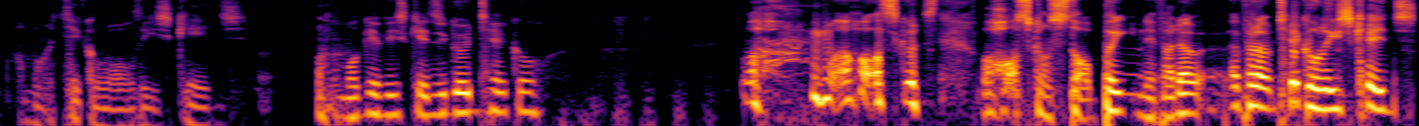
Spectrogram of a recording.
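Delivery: poorly put-on action-star tough-guy voice. Doing a bit as the action star, bad Jason Statham impression. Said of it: "people do impressions of his voice".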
